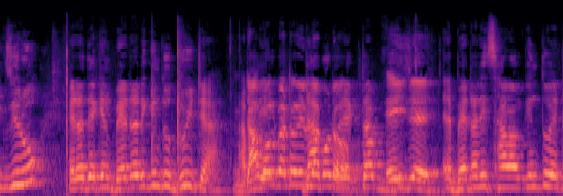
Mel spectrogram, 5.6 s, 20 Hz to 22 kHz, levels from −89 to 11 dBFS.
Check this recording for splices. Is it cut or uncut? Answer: uncut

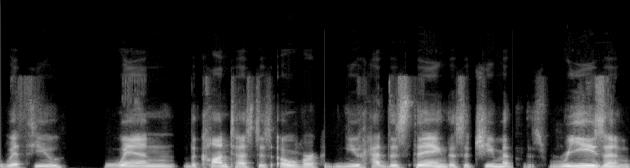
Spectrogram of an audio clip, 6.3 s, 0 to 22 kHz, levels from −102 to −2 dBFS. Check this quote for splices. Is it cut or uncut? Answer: cut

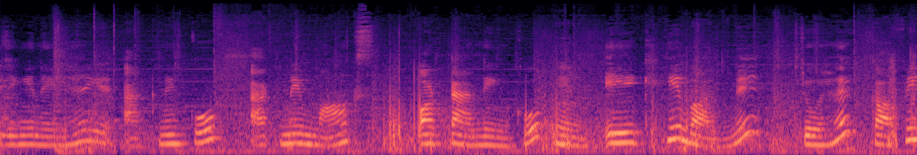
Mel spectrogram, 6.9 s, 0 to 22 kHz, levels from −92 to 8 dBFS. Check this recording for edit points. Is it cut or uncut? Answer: uncut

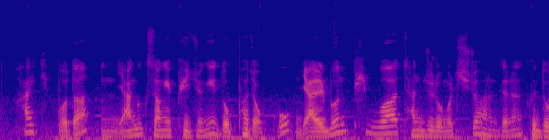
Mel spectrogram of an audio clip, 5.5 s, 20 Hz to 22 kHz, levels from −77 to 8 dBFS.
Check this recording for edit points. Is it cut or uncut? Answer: cut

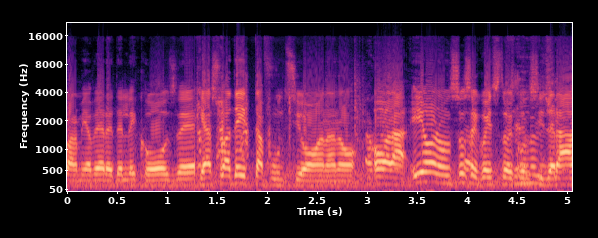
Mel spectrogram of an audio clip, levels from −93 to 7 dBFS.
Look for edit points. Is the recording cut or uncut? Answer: cut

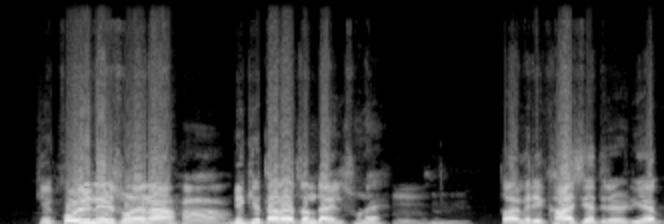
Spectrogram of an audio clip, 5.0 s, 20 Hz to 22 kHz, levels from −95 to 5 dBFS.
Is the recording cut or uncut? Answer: uncut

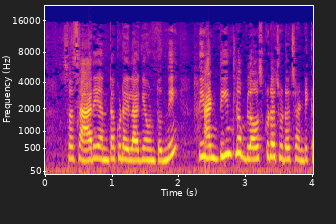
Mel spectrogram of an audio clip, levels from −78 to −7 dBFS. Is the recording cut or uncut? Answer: cut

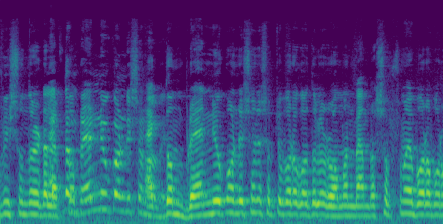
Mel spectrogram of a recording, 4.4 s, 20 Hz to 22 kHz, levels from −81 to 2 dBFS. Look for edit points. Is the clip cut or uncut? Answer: uncut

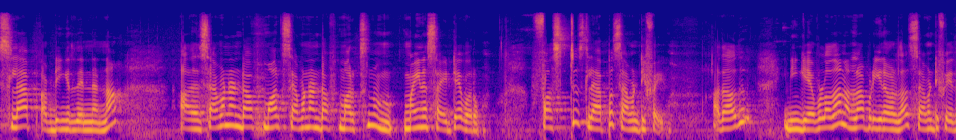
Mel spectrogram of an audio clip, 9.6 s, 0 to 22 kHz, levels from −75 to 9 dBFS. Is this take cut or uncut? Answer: uncut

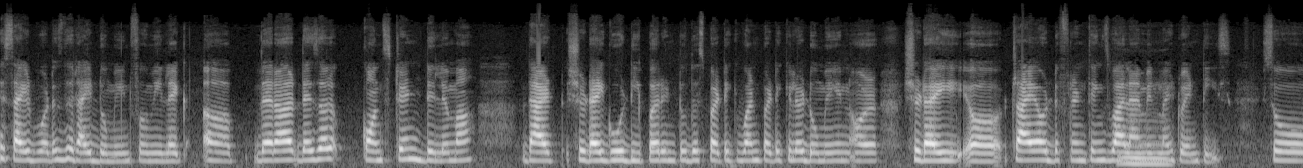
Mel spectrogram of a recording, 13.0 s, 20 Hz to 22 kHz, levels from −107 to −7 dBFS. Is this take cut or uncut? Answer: uncut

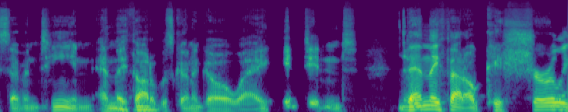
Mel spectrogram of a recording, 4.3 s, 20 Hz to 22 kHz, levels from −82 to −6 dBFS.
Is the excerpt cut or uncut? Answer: uncut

